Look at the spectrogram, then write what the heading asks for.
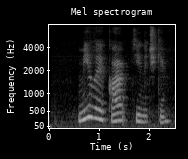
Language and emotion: Russian, neutral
